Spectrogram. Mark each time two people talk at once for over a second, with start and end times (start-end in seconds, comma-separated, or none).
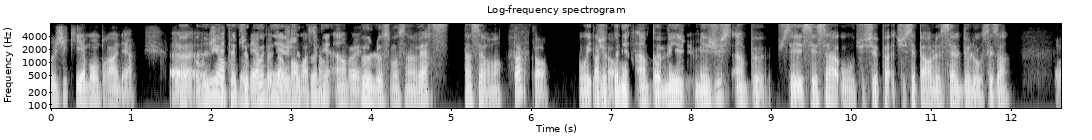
1.6-3.8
